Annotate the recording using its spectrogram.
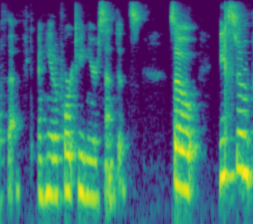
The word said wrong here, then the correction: Eastham: Prison Farm, I don't know if I'm pronouncing that right, Eastham, anyways, it's in Texas, and it was really bad.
